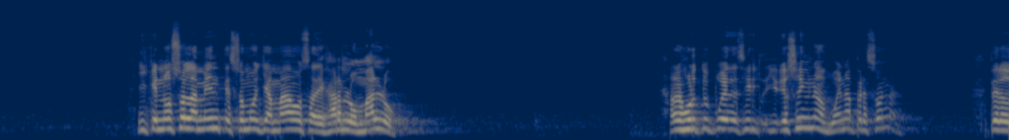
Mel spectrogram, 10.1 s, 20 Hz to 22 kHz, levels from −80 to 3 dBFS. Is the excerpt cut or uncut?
cut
